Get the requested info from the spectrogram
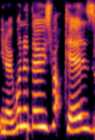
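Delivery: put-on English accent. Songwriter recalling a rocker boyfriend in england: english accent. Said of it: "Like that's my English accent".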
